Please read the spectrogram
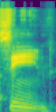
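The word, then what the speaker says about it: Cine: down um about is it Louis chin or sign how you pronounce it seen it's actually pronounced there you go nailed it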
